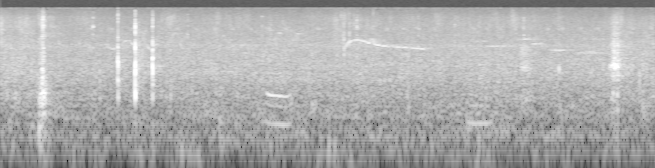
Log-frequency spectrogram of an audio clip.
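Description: A rider dropping off a saddled horse onto the ground with a thud, followed by a quick run of sharp clicks and another knock near the end. A short bird chirp comes about halfway through.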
